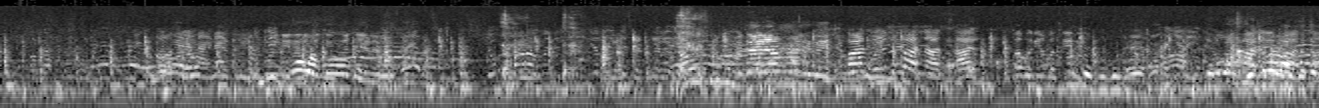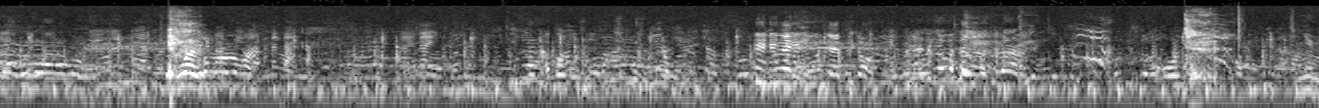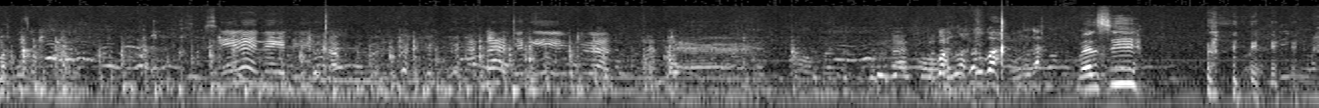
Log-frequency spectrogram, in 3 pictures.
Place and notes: reaction apres le documentaire sur anta
un an aprés le tournage anta une femme entre deux monde retour à dinangourou pour visionner le film
avec anta
Mopti, Mali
